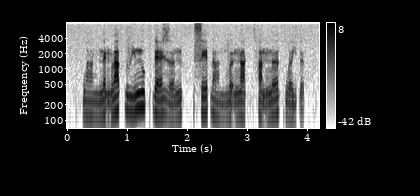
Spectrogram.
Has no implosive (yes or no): no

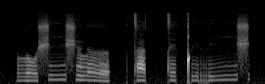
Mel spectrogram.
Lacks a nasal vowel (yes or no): no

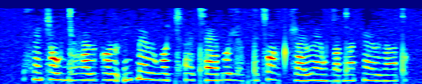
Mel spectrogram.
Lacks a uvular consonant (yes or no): yes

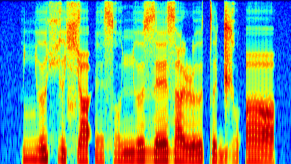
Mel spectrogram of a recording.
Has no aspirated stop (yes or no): yes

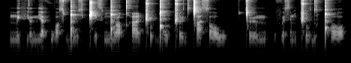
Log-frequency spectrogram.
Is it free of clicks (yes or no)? no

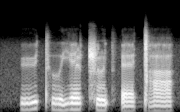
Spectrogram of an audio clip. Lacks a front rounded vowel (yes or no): no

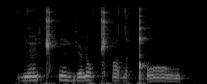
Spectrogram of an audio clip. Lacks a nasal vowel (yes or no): no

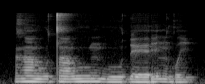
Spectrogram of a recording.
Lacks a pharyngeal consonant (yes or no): yes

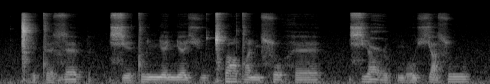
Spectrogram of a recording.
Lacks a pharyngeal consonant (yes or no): no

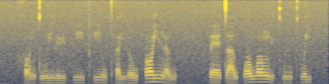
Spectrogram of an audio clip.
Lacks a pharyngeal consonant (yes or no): yes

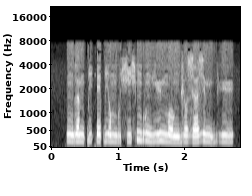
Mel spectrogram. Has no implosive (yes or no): no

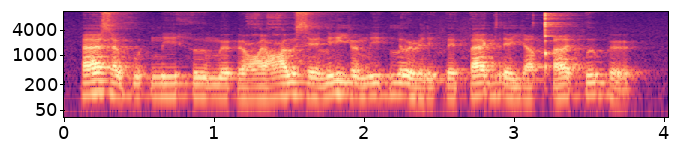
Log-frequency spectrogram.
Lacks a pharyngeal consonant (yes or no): no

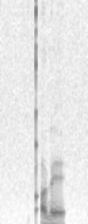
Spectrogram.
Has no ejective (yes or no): no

